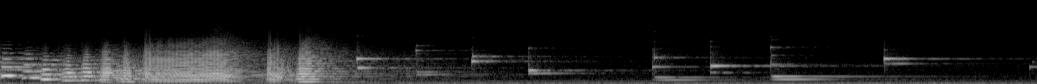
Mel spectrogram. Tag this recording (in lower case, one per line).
brass instrument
